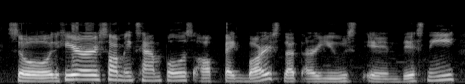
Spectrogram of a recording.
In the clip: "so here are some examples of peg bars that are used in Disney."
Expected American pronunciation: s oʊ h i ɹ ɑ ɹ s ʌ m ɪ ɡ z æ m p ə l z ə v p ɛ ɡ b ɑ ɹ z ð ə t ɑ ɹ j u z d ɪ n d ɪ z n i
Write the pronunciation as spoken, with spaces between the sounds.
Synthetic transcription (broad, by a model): s oʊ h i ɹ ɑ ɹ s ʌ m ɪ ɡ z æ m p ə l s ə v p ɛ ɡ b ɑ ɹ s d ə t ɑ ɹ j u s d ɪ n d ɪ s n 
